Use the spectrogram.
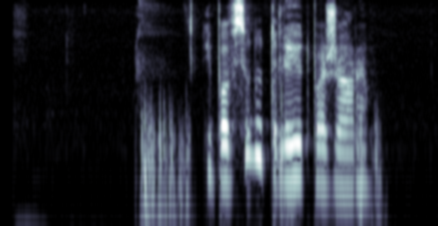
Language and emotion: Russian, neutral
